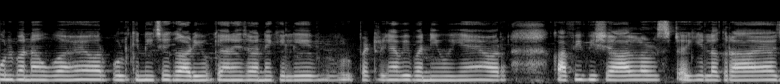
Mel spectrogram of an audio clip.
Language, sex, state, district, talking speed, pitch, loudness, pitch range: Hindi, female, Delhi, New Delhi, 205 wpm, 205 Hz, -17 LUFS, 200-210 Hz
